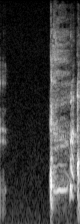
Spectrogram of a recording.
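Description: A single short cough-like burst with a throat-clearing quality, in a quiet room.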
